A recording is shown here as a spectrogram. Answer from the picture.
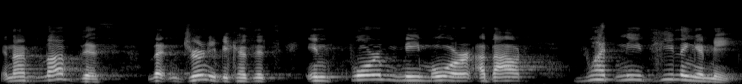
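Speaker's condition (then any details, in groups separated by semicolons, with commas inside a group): No condition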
